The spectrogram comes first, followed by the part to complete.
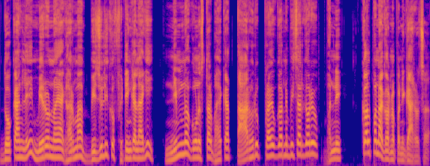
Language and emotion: Nepali, disgusted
